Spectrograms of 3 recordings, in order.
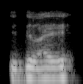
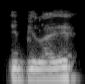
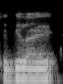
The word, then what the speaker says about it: Ibilaiye: My surname is Ibilaiye. It's not Ibilaiye. In Yoruba language, it has context, so it's Ibilaiye.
